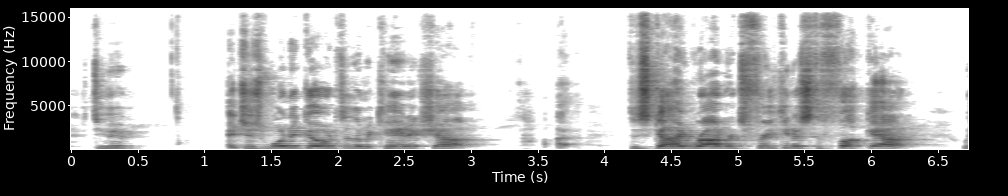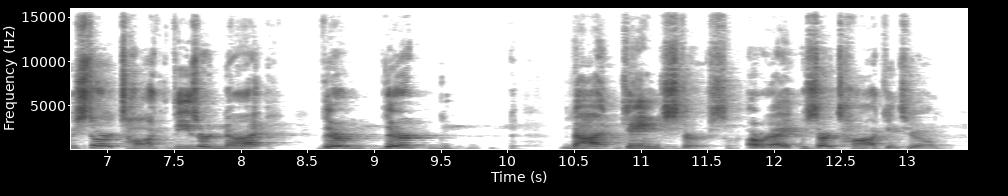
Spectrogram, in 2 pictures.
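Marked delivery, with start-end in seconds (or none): 0.2-6.3 high, tearful, weepy voice through crying. Retelling what a scared teenager said while crying: imitating someone crying. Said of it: "he starts, like, literally, like, crying".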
